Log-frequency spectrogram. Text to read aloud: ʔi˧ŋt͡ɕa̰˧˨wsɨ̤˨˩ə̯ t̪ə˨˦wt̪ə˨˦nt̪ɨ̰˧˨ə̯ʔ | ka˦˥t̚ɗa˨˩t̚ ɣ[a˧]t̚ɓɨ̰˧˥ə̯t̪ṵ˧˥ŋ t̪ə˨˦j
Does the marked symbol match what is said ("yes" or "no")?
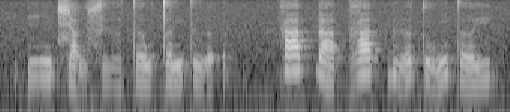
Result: no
